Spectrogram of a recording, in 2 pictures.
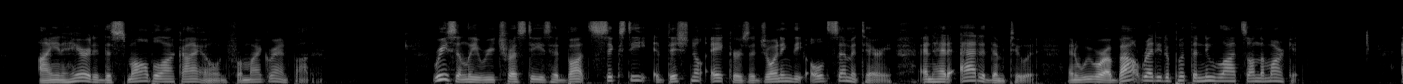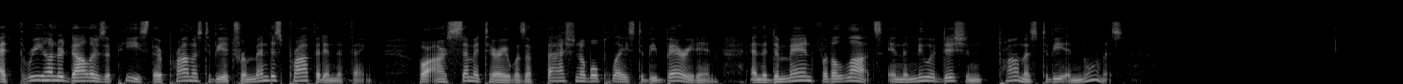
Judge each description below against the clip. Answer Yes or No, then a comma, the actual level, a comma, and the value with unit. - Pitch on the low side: Yes, low, 130 Hz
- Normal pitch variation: No, wide, 7.0 semitones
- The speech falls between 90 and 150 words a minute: No, average, 170 wpm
